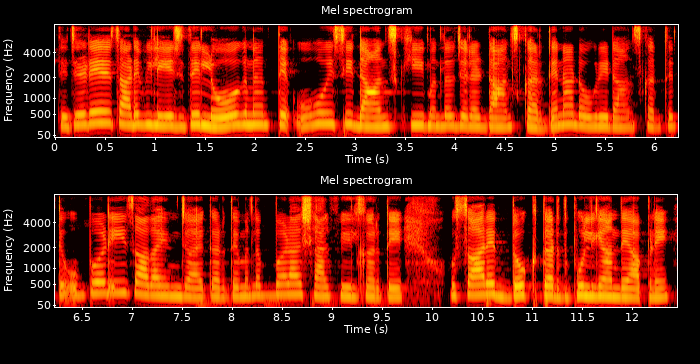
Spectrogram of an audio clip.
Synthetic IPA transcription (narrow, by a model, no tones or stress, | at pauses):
t̪eːd͡ʒeːɽeːsaːɽeːʋɪleːd͡ʒd̪eːloːknat̪eːʔoːɪsiːɖãːnskiːmət̪ləbd͡ʒeːleːɖãːnskəɾd̪eːnaːɖoːɡɾiːɖãːnskəɾd̪eːt̪eːo̰ːbəɽiːzjaːd̪aːɪɲd͡ʒaːjkəɾd̪eːmət̪ləbːəɽaːʃɛːlpʰiːlkəɾd̪eːoːsaːɾeːd̪ʊkʰd̪əɾd̪pʊliãːnd̪eːaːpɳeː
